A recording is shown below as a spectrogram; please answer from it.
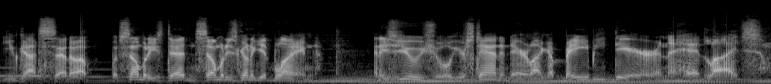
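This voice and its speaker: An actor playing a gruff, sarcastic American policeman in a hardboiled radio drama, mocking and wisecracking as he talks. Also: deep voice, very animated, normal speed, bright, forceful tone, soft background music, full character voice. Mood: blunt, sardonic.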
